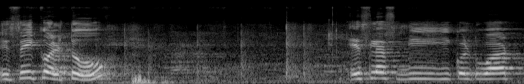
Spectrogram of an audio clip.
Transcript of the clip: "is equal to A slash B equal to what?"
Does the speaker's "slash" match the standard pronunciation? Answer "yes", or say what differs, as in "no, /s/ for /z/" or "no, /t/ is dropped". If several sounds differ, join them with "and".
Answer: no, /s/ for /ʃ/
